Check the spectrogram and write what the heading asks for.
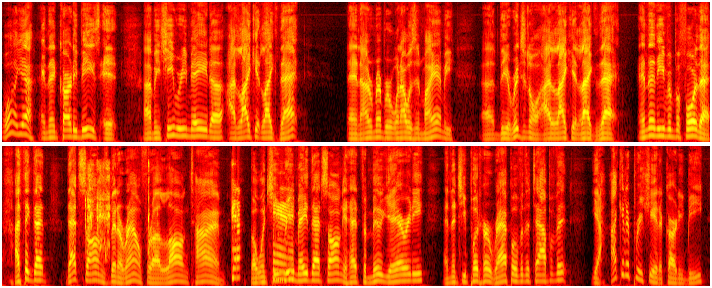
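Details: Adult male speaker; normal voice.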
